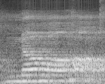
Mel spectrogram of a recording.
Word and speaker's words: नमः: यानी कि नमः शः ब्रह्म जो ह बोलते हैं ना, ये इसका प्रोनाउंस होता है। इसका जो मैंने राउंड किया उसका ह होता है, नमः ऐसे।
